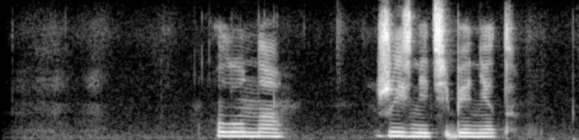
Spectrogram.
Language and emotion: Russian, neutral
